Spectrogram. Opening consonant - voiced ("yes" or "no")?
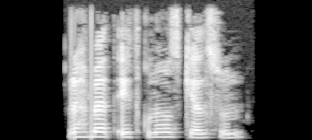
yes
